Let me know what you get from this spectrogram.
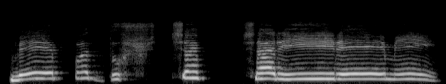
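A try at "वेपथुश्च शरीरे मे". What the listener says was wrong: Tushcha. Not du. Tu.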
